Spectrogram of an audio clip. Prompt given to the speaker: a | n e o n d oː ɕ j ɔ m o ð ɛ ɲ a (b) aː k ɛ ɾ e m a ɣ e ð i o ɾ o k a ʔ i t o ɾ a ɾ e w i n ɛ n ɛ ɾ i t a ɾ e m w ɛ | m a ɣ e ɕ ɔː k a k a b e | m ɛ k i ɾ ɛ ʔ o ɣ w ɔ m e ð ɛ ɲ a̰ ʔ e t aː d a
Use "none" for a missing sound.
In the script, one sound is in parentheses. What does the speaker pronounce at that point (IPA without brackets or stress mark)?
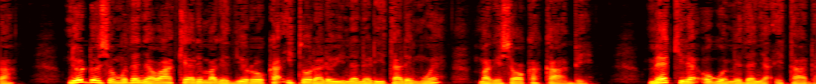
w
